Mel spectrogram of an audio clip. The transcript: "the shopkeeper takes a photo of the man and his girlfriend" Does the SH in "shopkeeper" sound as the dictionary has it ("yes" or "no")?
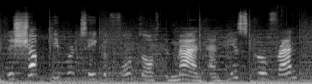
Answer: yes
